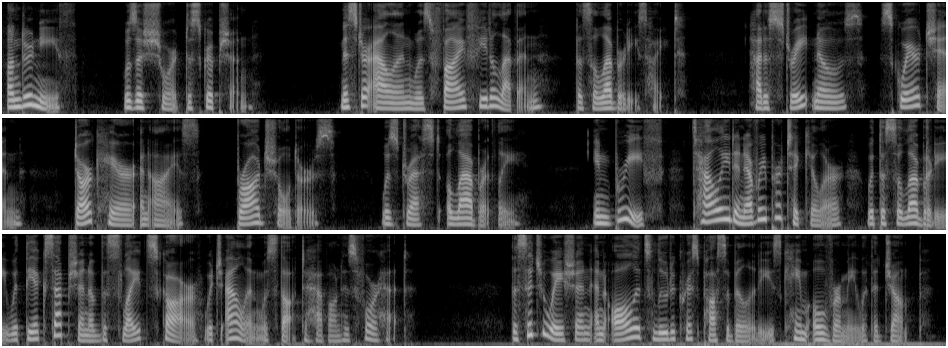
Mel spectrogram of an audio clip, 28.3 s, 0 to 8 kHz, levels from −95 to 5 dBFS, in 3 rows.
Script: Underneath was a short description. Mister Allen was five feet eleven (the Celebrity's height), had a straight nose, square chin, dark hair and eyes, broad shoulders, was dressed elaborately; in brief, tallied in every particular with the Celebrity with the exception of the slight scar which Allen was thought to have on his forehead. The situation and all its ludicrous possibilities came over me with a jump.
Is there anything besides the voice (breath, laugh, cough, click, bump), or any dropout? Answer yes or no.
no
